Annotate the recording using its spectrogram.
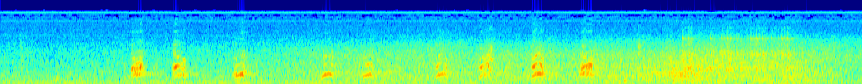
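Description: A dog barking: a run of about a dozen short, sharp barks over some five seconds, then stopping.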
